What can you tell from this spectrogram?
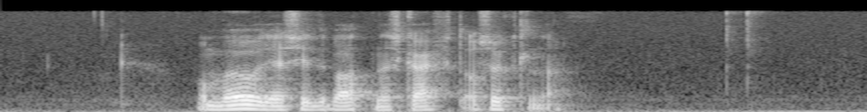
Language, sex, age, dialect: Faroese, male, 15-35, Suðurstreymoy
